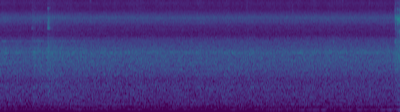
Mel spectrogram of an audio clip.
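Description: Quiet, steady hiss with a faint low hum: kitchen room tone, the dough being folded making little audible sound.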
